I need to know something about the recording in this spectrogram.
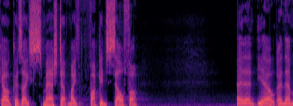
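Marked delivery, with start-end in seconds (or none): none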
